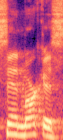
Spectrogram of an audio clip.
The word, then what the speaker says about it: San Marcos: it correct him level how do you pronounce it it's San Marcus and this is the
